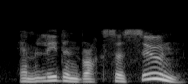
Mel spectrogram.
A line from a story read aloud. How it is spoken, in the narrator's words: cried poor Martha in great alarm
